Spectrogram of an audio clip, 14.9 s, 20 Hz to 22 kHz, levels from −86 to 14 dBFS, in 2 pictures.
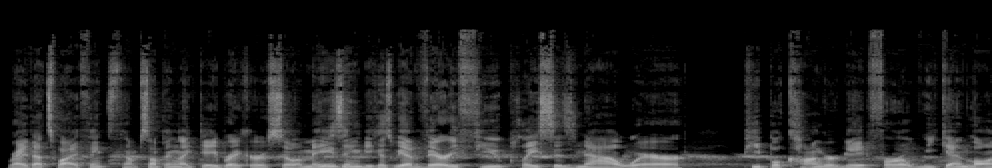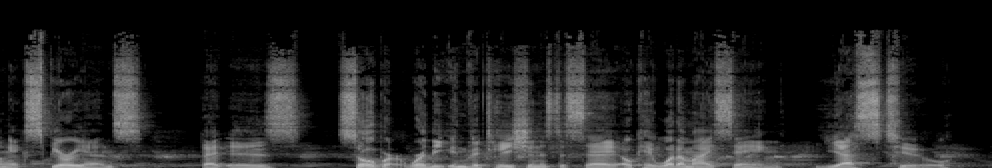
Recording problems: echo of what is said; faint; throughout; 360 ms later, 20 dB below the speech

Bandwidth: 18 kHz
